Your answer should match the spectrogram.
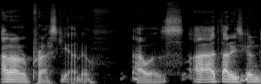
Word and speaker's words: Keanu: And apparently, according to Wikipedia, it's pronounced Keanu.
